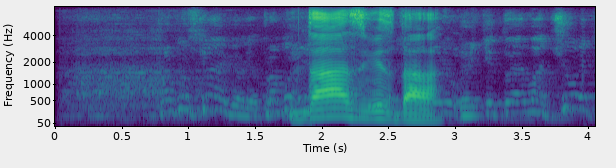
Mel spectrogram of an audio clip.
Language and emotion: Russian, neutral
